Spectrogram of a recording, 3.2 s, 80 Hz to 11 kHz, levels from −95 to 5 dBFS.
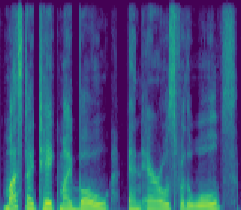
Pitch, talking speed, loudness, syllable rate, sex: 215 Hz, 185 wpm, -17 LUFS, 4.2 syllables/s, female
